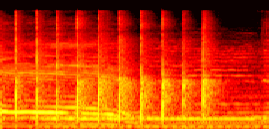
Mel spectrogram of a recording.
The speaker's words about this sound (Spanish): Fuerte el aplauso.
